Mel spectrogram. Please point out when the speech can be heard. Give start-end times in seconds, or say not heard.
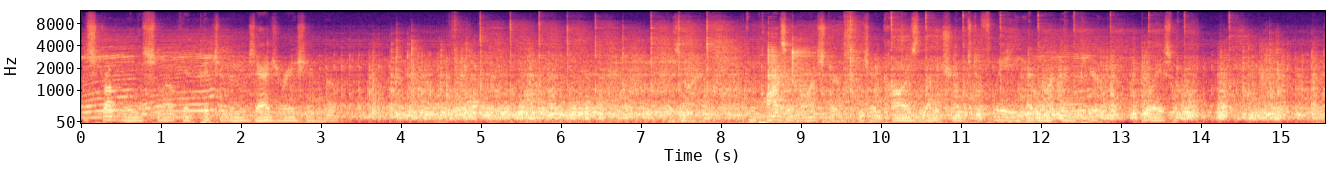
0.0-3.2, 7.3-13.7.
